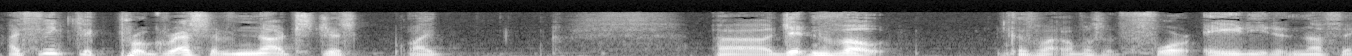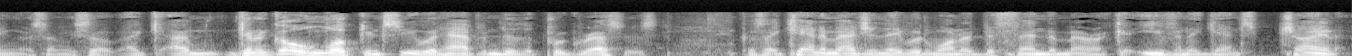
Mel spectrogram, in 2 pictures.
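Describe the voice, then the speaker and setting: A man's voice: on the low side, fairly quick, darkish tone, slightly rough, dry recording. An older man hosting a political talk show, giving a blunt, combative commentary monologue with frequent stammered restarts.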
